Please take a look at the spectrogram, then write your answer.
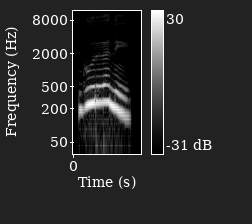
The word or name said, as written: ಭುರ್ರನೆ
